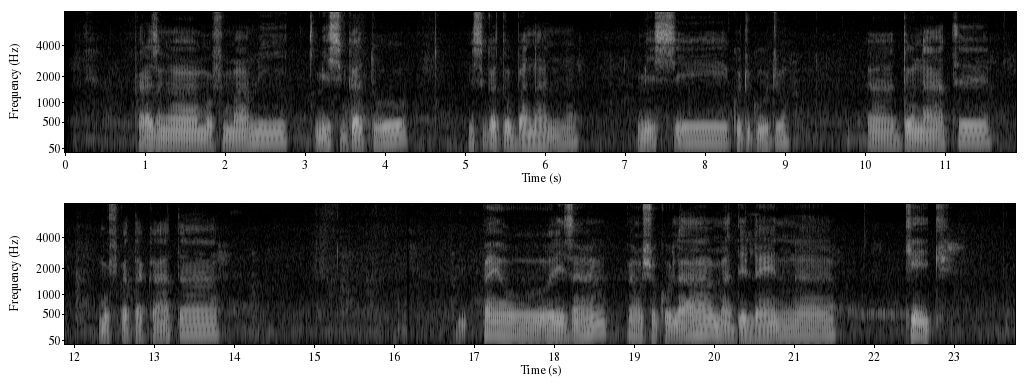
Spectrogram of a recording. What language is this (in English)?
Tsimihety Malagasy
